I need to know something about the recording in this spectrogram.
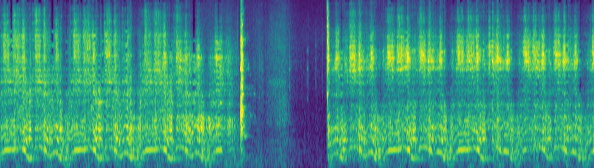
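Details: Long-abandoned junkyard Holden revived after decades; old engine fires with a loping, uneven beat, cuts out for a second, catches again, barely keeping itself alive before stalling.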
